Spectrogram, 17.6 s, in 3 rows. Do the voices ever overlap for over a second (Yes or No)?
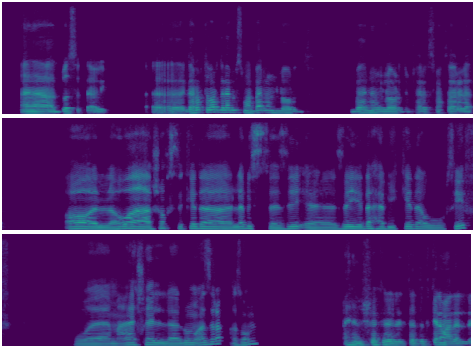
No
